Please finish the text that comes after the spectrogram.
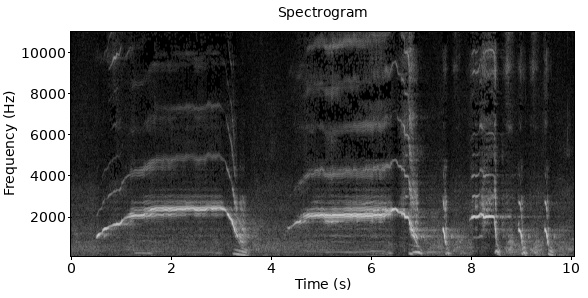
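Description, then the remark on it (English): Two long, high whistling elk bugles blown on a lip ball elk call, the lips vibrating against the tube, each rising, holding steady and sliding down, followed by a rapid series of short, chuckling grunts. Loud, with no talking. “Basically, as you put pressure to that tube, your lips vibrate and you're blowing a bugle with that, and that's when you're going to get that lip ball sound.”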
